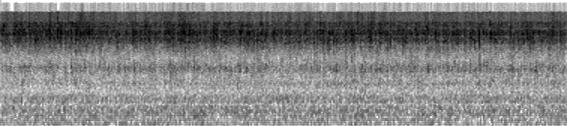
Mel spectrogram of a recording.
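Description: Tap water pours steadily into a sink with the stopper in, a constant rushing hiss that holds unchanged throughout, close and without voices.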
